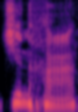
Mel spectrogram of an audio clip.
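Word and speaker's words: Jinnah: to Gianni uh what P was Muhammad Ali jinha or am I pronouncing that right yes okay the first governor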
